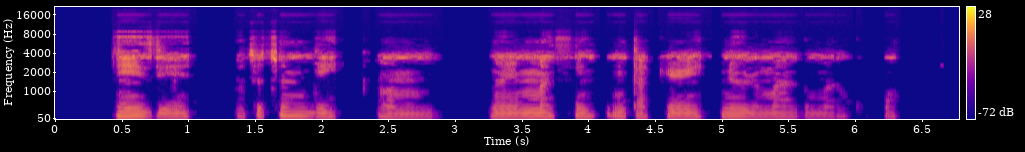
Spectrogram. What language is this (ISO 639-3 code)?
ibo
